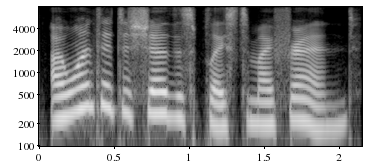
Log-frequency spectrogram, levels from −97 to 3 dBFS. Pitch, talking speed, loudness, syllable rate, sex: 235 Hz, 250 wpm, -17 LUFS, 5.6 syllables/s, female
